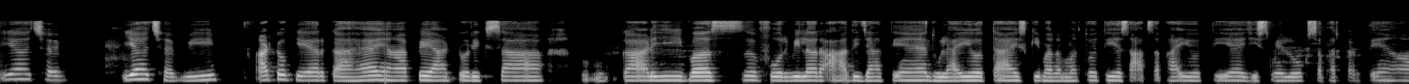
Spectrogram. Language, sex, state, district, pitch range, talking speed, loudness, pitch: Hindi, female, Uttar Pradesh, Gorakhpur, 180-195 Hz, 150 wpm, -20 LUFS, 185 Hz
